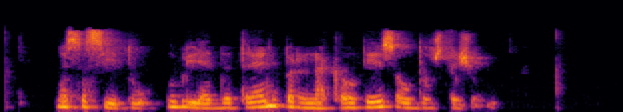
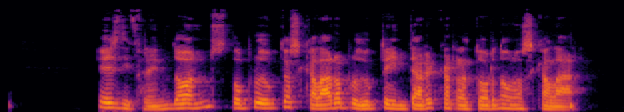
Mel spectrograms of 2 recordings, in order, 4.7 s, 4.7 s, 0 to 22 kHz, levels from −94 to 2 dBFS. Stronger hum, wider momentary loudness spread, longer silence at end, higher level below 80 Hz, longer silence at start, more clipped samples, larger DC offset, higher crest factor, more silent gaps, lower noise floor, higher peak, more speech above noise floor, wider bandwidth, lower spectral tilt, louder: neither; first, 8 LU vs 5 LU; first, 0.95 s vs 0.35 s; first, -60 dBFS vs -66 dBFS; second, 0.45 s vs 0.75 s; neither; neither; about the same, 18 dB vs 20 dB; neither; second, -55 dBFS vs -86 dBFS; first, -4 dBFS vs -8 dBFS; second, 35 dB vs 61 dB; second, 7.8 kHz vs 15.5 kHz; second, -4.5 dB/octave vs -6 dB/octave; first, -20 LUFS vs -26 LUFS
